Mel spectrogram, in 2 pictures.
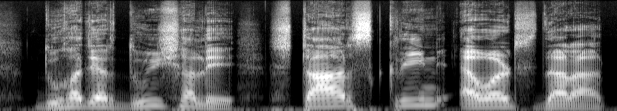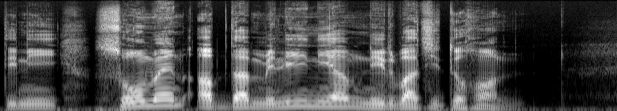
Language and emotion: Bengali, neutral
